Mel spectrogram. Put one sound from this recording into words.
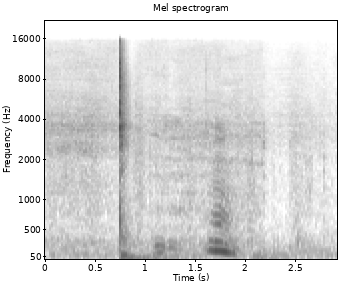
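A young man makes a short voiced sound.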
